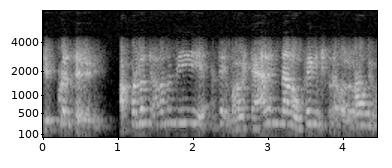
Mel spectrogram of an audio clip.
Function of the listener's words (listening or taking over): taking over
